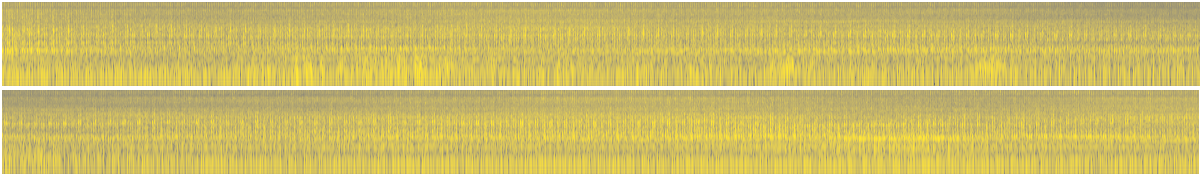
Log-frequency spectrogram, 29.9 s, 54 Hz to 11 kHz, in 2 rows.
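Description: BMW M62B44TU 4.4-litre V8 idling steadily, heard close up from the engine bay and underneath the car. The engine is due for a timing chain replacement and a VANOS unit rebuild.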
